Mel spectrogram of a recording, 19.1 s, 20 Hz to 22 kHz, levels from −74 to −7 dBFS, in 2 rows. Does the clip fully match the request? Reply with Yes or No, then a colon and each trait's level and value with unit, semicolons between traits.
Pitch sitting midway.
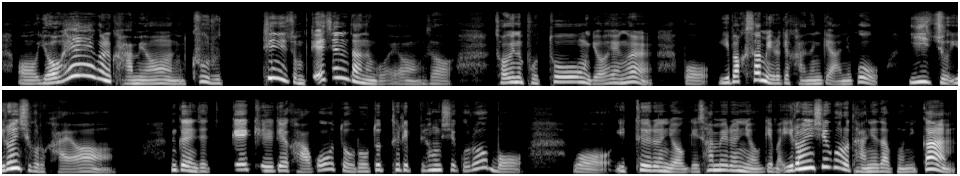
No: high, 195 Hz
